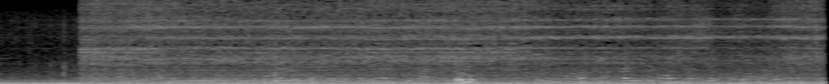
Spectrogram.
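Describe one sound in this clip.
A metal spatula scrapes across a metal tray.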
